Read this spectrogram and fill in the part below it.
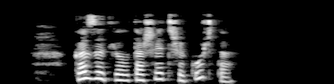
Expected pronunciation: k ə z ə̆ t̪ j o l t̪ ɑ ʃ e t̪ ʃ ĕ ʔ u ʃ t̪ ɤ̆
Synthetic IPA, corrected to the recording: k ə z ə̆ t̪ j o l t̪ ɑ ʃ e t̪ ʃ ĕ k u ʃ t̪ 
